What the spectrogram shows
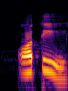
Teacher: অ উচ্চারণ হবে না। এখানে হবে ও উচ্চারণ হবে।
